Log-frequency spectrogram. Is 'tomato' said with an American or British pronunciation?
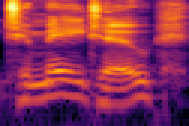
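American. It is said with an American pronunciation. "if you're British, you don't say tomato"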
